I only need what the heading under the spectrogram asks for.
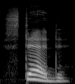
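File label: "stead", English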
